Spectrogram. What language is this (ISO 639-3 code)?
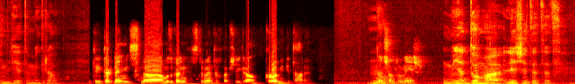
rus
